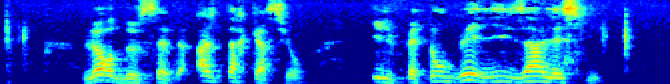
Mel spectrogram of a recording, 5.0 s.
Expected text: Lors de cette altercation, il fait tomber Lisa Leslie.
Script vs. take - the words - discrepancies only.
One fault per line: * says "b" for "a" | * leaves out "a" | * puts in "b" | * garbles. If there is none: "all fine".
all fine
